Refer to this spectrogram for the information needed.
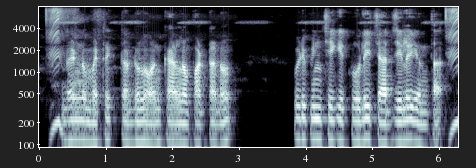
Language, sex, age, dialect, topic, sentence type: Telugu, male, 31-35, Southern, agriculture, question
